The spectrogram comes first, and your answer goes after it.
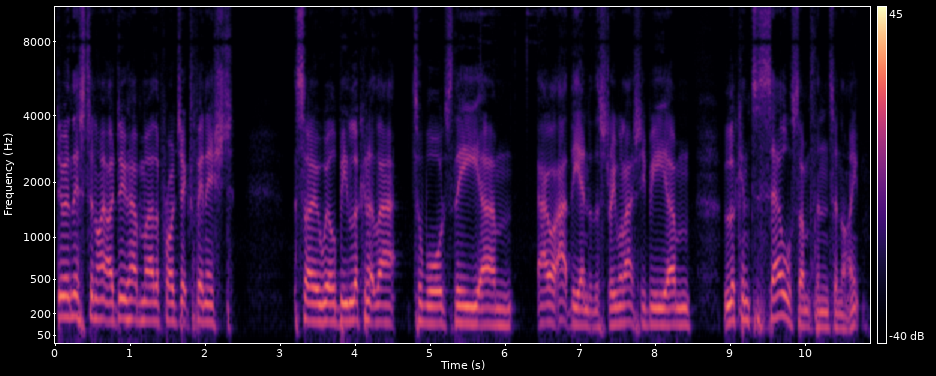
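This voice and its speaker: A man's voice: mid-range voice, fairly even intonation, normal speed, smooth, no echo. Sweary man with a cold. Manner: casual, sweary, rambling with fillers. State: has a cold. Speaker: streamer. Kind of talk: casual game stream chat.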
